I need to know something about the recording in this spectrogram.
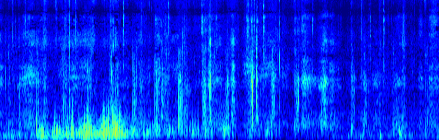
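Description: Running footsteps on a paved path, with the runner's heavy breathing and a louder low rumble on the microphone between about one and two seconds in.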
